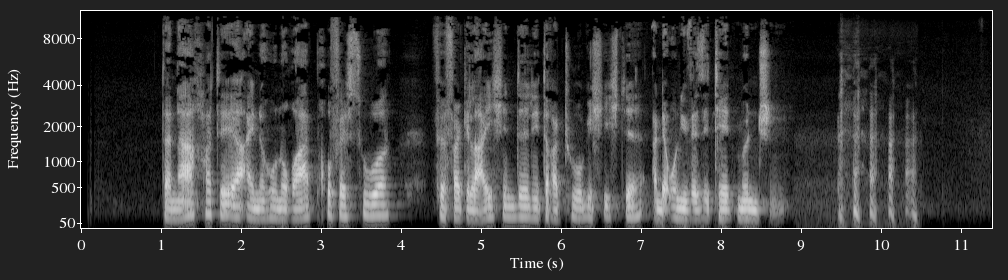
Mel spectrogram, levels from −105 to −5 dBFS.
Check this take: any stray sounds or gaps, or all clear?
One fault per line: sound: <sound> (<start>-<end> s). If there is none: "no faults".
sound: laugh (9.4-10.5 s)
